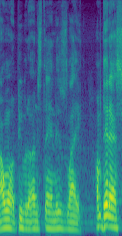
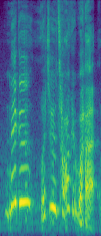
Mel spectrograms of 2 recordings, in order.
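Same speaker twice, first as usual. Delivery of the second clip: incredulous outburst; 6 dB louder than usual. Real, not acted.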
